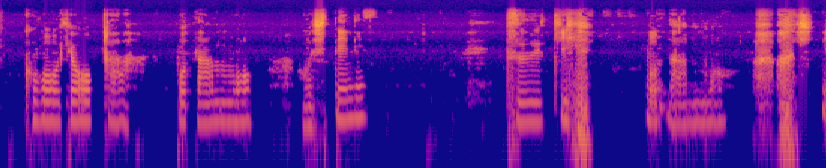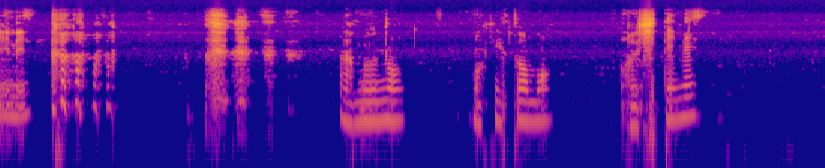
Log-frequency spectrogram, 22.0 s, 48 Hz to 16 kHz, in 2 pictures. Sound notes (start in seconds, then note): 11.7 laugh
